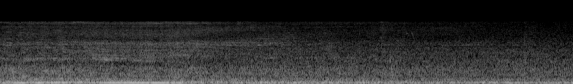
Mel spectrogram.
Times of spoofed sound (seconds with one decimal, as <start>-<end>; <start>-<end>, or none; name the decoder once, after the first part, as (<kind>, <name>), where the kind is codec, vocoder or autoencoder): 1.5-2.4 (vocoder, BigVGAN v2)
